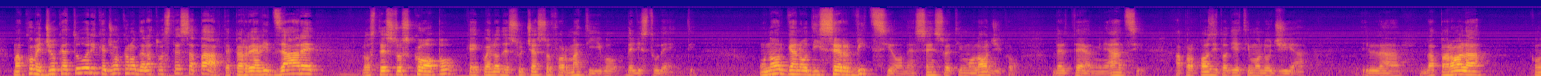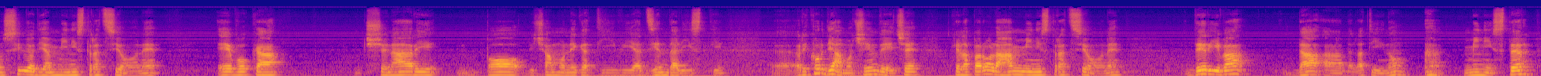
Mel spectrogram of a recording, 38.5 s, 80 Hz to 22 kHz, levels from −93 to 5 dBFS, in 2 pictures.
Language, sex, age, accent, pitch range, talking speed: Italian, male, 30-49, native, 105-150 Hz, 90 wpm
